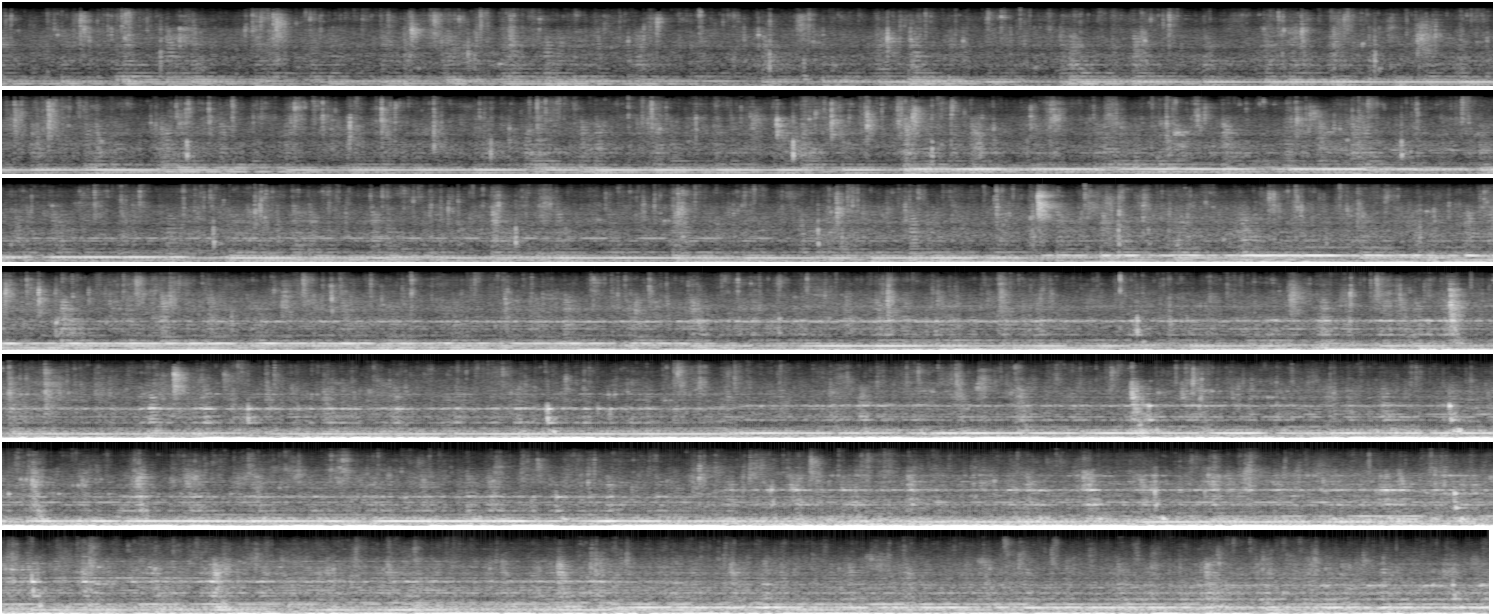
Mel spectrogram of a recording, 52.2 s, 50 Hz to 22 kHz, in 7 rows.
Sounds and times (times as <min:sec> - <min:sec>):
Music: 0:00.0 - 0:52.1
Raindrop: 0:00.0 - 0:52.1.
